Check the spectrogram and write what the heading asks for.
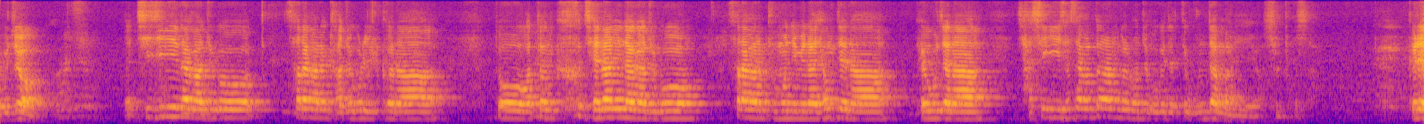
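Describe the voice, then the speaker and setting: Speaking in a high male voice with a Yeosu, South Jeolla accent, this pastor leads a children's sermon, posing questions and pausing for the kids to reply. The sanctuary is echoey, and he sounds distant from the mic.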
